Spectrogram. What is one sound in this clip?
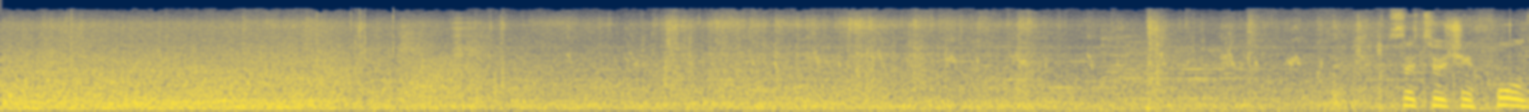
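A shopping cart rattles as it rolls over a hard floor.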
